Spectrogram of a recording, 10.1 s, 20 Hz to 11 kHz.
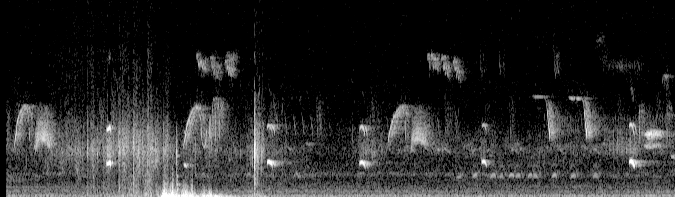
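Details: Wild male osprey at Hog Island on 17 April 2016, calling while looking for his mate: high, arched, whistled chirps repeated in short bursts, with a loud low rumble of wind or handling noise near the start.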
